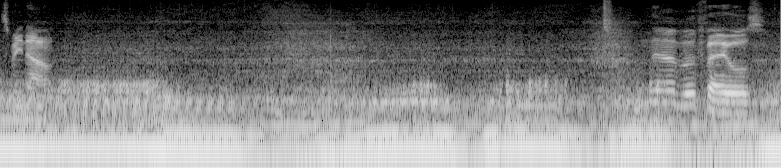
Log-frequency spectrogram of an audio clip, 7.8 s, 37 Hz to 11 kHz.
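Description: A home-built 4WD vehicle's engine runs with a steady low rumble close by, and talk is heard over it.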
